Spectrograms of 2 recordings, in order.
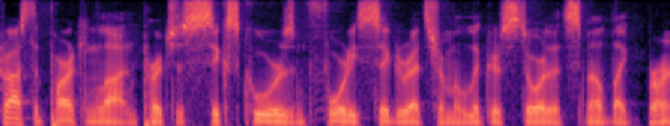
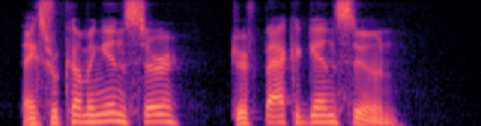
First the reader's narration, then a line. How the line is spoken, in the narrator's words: the boy called out to him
